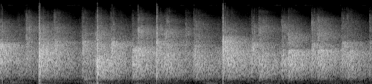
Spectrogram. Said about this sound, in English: Shall we give another clap of appreciation?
